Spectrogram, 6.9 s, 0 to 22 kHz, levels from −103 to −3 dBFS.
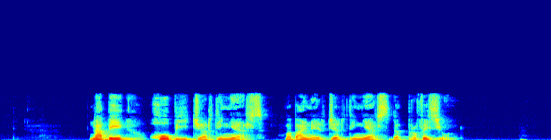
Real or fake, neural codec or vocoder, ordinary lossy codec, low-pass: real; none; MP3, 64 kbps; 7.2 kHz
